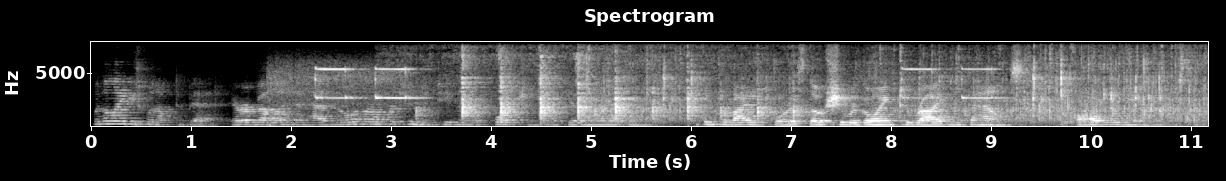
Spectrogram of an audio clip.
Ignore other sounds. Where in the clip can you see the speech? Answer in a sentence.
The speech can be heard from 0.0 to 11.1 s.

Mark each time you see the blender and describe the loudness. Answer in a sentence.
You can't hear the blender here.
